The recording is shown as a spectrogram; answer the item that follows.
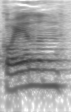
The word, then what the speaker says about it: Gaolainn: You might hear other pronunciations a bit like Gaeilge or Gaolainn. They're different kind of regional names for the Irish language.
